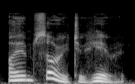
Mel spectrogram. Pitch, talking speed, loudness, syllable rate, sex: 155 Hz, 265 wpm, -15 LUFS, 6.1 syllables/s, female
